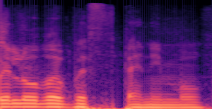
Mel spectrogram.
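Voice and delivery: Will-o'-the-wisp dengan wisp diucapkan berdesis, s jadi th; lisp. Real, not acted. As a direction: say Will-o'-the-wisp lisping wisp as withp. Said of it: "Why are you saying it with a lisp?".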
